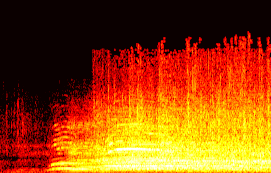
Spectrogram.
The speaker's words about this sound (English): So let's just show our preschoolers that we're really happy they're here and say welcome and clap and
